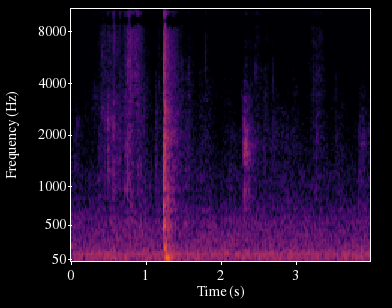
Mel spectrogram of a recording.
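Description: Plastic packaging crinkles.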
